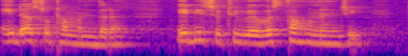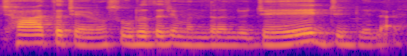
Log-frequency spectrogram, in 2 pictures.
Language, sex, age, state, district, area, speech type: Sindhi, female, 45-60, Gujarat, Surat, urban, spontaneous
